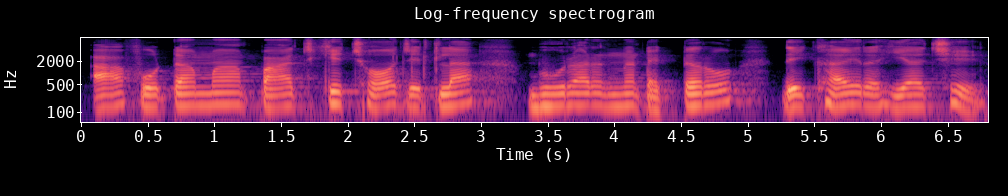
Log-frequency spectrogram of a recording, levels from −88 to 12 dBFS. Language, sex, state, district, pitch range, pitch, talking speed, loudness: Gujarati, male, Gujarat, Valsad, 140-155 Hz, 145 Hz, 115 wpm, -18 LUFS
